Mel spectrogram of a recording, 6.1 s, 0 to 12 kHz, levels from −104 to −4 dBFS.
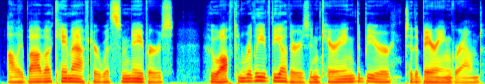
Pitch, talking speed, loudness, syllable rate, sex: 105 Hz, 200 wpm, -21 LUFS, 5.6 syllables/s, male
